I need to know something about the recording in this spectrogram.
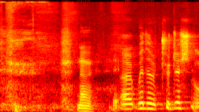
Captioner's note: audience laughs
